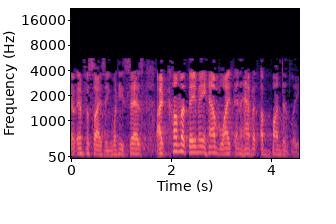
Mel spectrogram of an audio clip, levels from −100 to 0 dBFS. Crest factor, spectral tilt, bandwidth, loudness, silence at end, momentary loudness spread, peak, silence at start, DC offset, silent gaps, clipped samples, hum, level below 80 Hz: 24 dB; -9 dB/octave; 5.8 kHz; -26 LUFS; 0 s; 10 LU; -4 dBFS; 0 s; under 0.1%; none; under 0.1%; none; -64 dBFS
